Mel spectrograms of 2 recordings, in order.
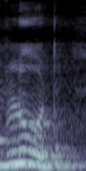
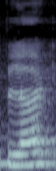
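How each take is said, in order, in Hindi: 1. स्वर 'oo' की लंबी ध्वनि है। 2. स्वर 'uh' की छोटी ध्वनि है। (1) "अगर ऊ पढ़ते तो ये हो जाता है ब्लूड" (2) "लेकिन इसको हम पढ़ते हैं ब्लड"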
